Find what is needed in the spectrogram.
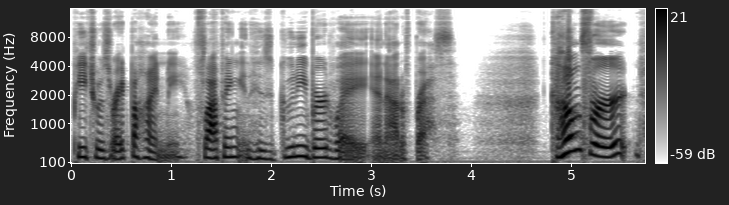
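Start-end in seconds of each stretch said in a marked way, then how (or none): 4.8-5.6 higher and louder call; calling after her. A narrator's reading. Peach calling after Comfort, a loud call. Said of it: "he called".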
